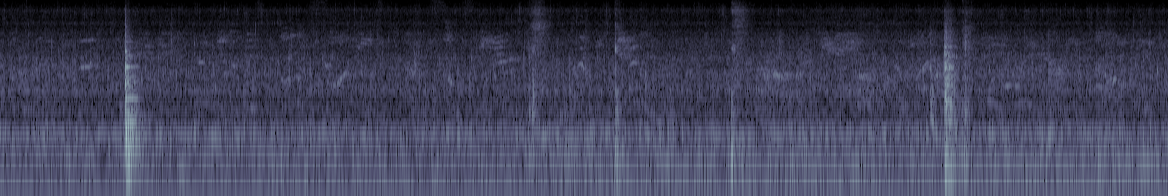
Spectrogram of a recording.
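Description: A thick sauce bubbles and simmers in a wok.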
